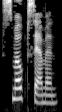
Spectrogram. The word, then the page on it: smoked salmon: British English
